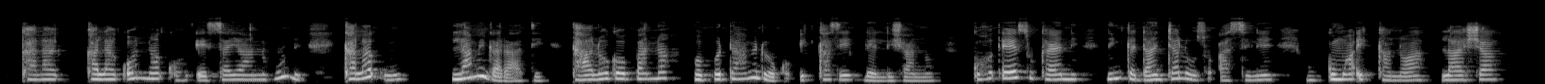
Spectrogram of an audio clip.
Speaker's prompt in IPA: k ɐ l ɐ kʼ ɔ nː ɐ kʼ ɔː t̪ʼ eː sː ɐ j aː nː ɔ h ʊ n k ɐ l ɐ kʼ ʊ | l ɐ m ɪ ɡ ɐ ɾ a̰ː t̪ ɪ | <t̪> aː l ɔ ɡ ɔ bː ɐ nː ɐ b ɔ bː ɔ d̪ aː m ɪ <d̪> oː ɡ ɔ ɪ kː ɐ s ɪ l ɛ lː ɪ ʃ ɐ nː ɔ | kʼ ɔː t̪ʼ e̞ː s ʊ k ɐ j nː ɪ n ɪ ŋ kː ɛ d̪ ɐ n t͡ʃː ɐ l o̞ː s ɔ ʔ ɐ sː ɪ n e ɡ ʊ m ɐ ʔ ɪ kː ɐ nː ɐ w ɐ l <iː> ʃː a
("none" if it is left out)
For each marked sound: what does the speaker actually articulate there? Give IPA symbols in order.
t̪, d̪, aː

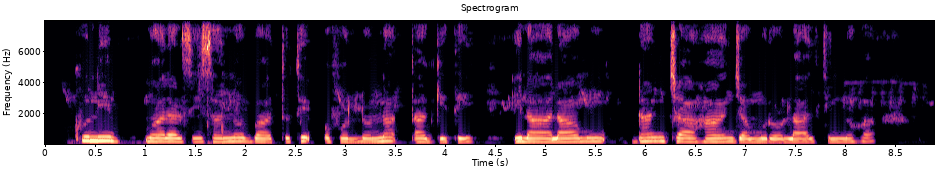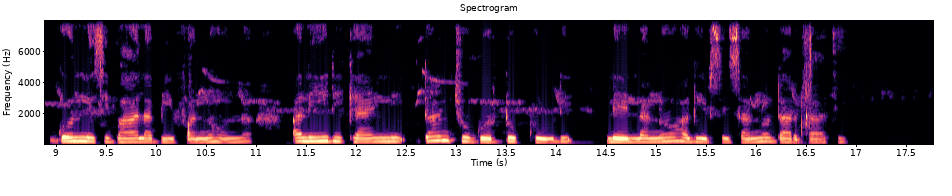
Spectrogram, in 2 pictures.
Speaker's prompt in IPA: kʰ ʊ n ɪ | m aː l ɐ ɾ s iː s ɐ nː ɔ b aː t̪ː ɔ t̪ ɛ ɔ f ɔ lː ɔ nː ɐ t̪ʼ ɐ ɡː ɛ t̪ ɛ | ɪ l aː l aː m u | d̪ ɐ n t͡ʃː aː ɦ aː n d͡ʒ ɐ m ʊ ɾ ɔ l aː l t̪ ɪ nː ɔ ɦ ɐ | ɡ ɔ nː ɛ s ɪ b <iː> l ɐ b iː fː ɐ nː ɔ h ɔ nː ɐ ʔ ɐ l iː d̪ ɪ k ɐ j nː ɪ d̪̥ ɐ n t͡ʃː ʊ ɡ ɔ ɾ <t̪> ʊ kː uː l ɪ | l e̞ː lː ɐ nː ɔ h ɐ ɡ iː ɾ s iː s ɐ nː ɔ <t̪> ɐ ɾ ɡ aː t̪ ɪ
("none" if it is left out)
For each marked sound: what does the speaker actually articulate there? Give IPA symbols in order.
aː, d̪, d̪

